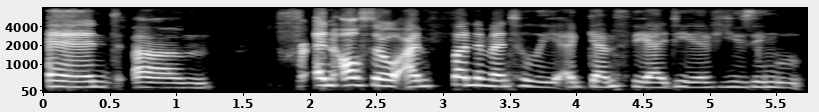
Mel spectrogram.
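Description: A woman's voice: mid-range voice, measured pace, a bit bright, dull audio. A woman co-hosting a podcast, talking casually and informally with firm opinions of her own. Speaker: podcast co-host.

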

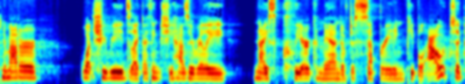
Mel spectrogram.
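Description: Creaky, low-voiced woman chatting casually. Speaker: podcast co-host. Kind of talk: casual chat, recommending audio fan fiction.

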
